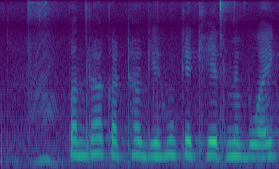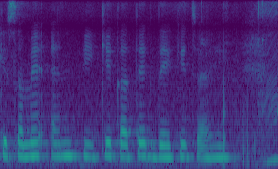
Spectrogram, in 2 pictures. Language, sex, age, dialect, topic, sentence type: Maithili, female, 18-24, Eastern / Thethi, agriculture, question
